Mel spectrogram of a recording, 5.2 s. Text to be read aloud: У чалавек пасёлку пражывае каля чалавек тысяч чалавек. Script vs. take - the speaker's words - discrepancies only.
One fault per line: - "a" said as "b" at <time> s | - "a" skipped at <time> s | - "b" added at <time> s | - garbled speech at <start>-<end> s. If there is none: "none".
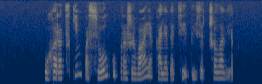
- "чалавек" said as "гарадскім" at 1.0 s
- "чалавек" said as "пяці" at 3.4 s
